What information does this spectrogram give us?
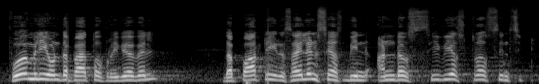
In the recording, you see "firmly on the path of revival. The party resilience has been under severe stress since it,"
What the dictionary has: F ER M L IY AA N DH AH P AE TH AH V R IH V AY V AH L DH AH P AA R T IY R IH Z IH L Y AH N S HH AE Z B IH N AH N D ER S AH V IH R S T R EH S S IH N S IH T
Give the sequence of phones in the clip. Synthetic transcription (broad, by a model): F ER M L IY AA N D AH P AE T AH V R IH V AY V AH L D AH P AA R T IY R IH S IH L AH N S HH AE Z B IH N AH N D ER S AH V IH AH S T R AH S S IH N S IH T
